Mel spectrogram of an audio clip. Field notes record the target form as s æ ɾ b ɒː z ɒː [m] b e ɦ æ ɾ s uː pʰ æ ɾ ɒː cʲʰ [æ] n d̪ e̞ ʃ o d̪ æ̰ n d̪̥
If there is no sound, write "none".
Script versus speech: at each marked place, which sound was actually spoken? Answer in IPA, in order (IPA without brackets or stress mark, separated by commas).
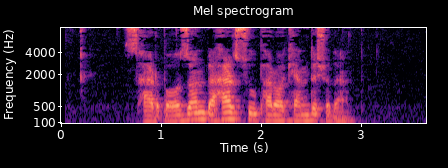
n, æ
